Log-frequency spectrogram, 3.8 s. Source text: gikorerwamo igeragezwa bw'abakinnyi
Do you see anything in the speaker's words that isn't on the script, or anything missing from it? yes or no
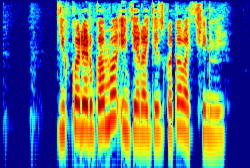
no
